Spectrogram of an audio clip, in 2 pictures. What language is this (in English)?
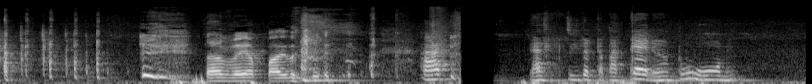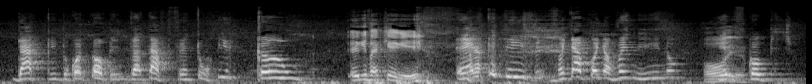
Portuguese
